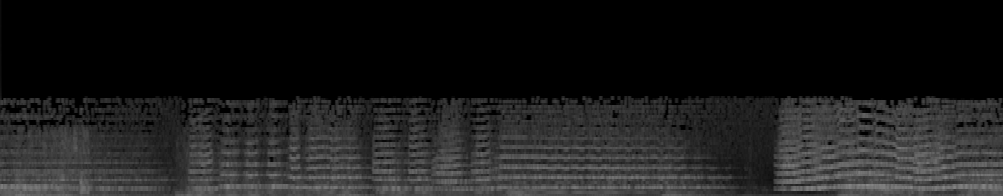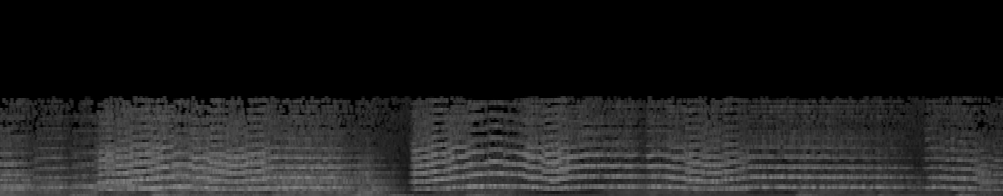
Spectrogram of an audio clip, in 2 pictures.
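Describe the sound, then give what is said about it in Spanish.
Cornets play a slow, mournful Holy Week procession melody at La Campana, starting with short, clipped phrases and then swelling into long, wavering notes. The playing stays loud throughout over a steady low drone. “Aquí están llorando las cornetas en la campana.”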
